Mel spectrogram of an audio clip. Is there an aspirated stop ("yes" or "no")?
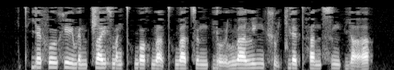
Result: yes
